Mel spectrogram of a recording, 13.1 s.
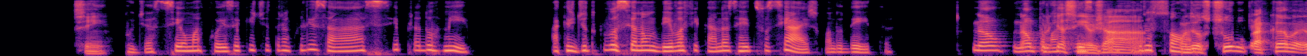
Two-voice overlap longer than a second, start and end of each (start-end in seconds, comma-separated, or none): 10.2-12.0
